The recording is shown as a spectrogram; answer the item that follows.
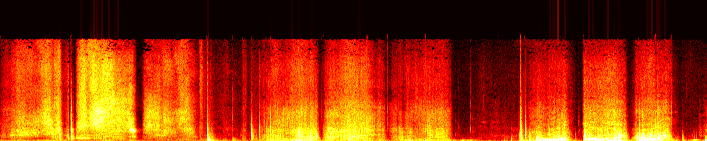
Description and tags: Here are the sounds recorded from various objects.
france, lapoterie, mysounds, rennes, rule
